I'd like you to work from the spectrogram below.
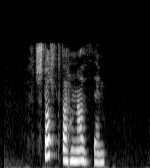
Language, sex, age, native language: Icelandic, female, 9, Icelandic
